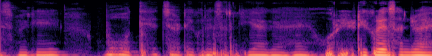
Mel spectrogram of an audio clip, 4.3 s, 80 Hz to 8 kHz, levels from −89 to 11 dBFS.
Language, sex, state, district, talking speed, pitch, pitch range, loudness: Hindi, male, Punjab, Pathankot, 195 wpm, 145 Hz, 140-150 Hz, -19 LUFS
